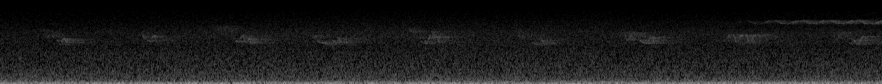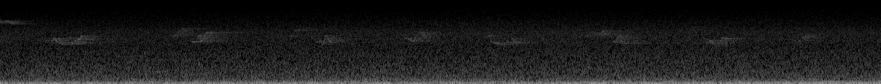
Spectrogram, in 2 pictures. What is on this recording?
Red-eyed Vireo, Black-and-white Warbler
